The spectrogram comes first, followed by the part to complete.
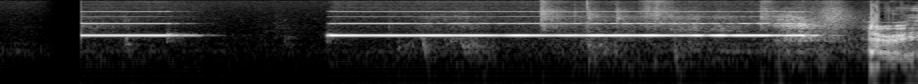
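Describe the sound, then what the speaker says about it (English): A kitchen timer goes off while a blueberry loaf with streusel topping bakes, sounding loud, steady electronic beeps in two bursts separated by a brief gap, with some background clatter near the end. "Alright, so our timer is going off here now."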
